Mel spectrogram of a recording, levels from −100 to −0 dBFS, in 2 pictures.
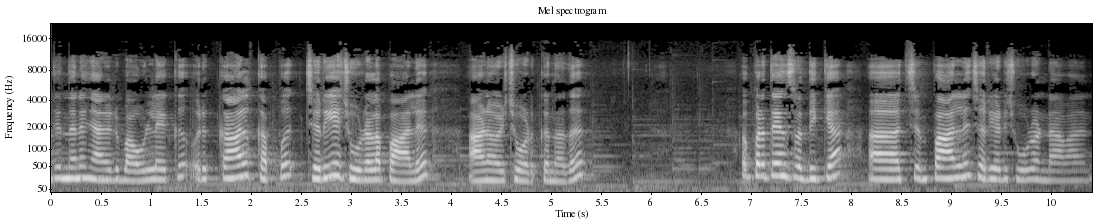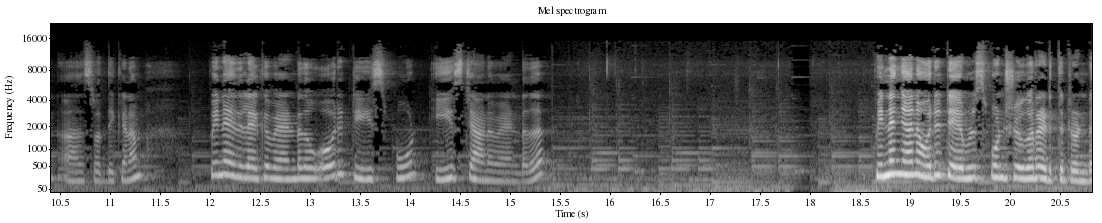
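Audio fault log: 9.54–10.29 s and 15.12–15.70 s, zipper noise: A brisk ticking rides on the sound as the level drops by roughly 10 dB and later rises by roughly 10 dB. Each change moves in raw 2 dB steps, several times per second, with no smoothing, so every jump clicks.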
